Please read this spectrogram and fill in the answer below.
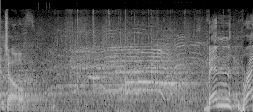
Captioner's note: audience cheering and applauding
